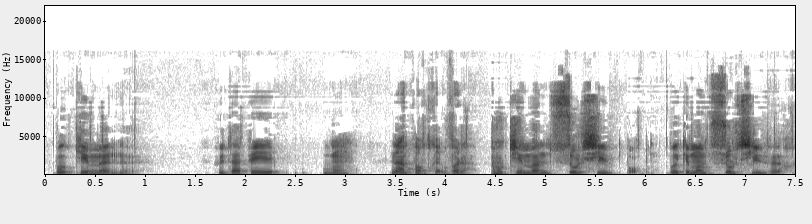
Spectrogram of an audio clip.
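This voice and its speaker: A YouTube tutorial host with a high, darkish-toned voice rambles chattily through a casual tutorial, tossing in jokey asides. The audio is dull and lo-fi, with faint music underneath.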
